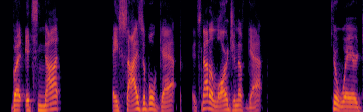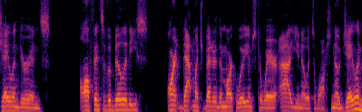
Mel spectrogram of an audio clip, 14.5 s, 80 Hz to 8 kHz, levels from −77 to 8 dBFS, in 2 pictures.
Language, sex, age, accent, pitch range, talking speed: English, male, 30-49, American, 100-135 Hz, 150 wpm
